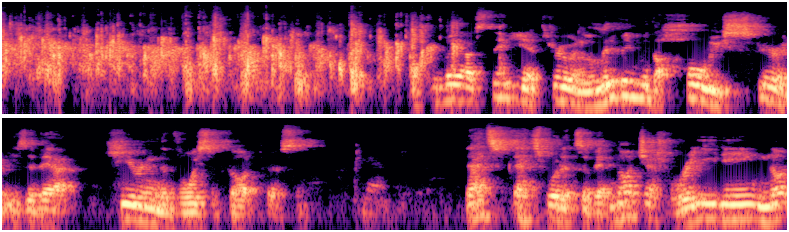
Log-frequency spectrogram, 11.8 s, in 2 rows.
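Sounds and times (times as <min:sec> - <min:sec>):
audience clapping together: 0:00.0 - 0:03.8
speech: 0:03.2 - 0:08.8, 0:09.4 - 0:11.7.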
